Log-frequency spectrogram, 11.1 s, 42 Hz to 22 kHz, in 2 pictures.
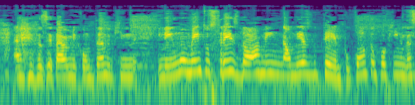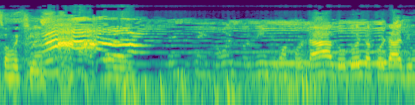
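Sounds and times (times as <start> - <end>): toddler crying: 6.0 - 11.0.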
